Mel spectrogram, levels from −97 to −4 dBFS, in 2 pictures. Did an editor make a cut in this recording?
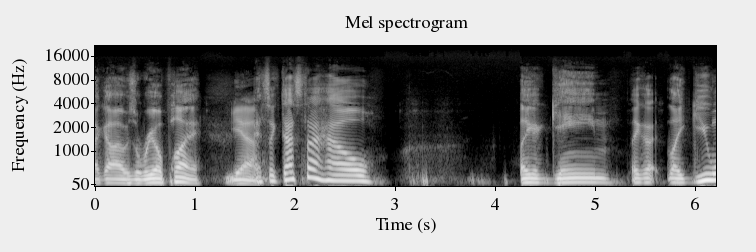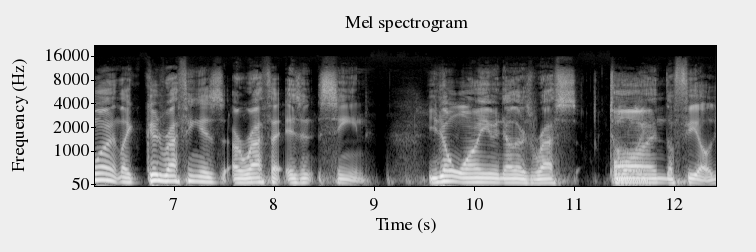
no; 0 cuts

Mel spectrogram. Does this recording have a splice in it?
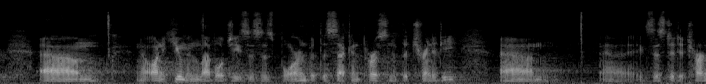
yes; 1 cut; at 1.3 s

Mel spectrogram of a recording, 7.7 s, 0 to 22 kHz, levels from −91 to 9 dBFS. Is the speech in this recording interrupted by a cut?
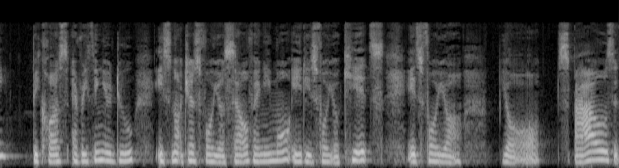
no; 0 cuts

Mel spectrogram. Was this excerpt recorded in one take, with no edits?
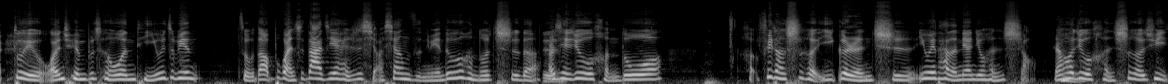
no; 2 cuts; at 5.4 s, 10.4 s

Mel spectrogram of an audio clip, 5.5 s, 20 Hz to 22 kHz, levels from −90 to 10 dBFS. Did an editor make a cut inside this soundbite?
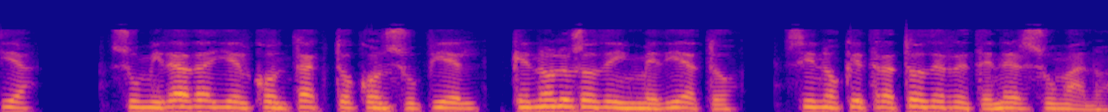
yes; 3 cuts; at 2.5 s, 2.9 s, 3.8 s

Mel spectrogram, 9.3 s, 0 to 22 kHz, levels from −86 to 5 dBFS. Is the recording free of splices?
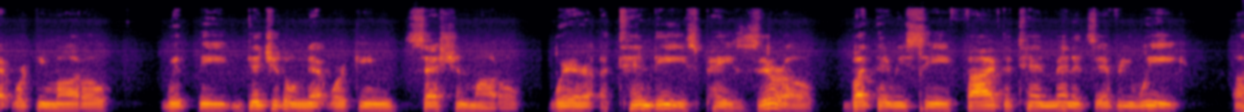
yes; 0 cuts

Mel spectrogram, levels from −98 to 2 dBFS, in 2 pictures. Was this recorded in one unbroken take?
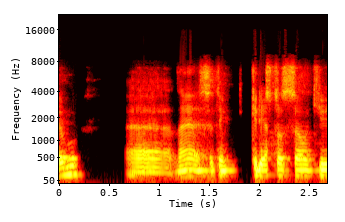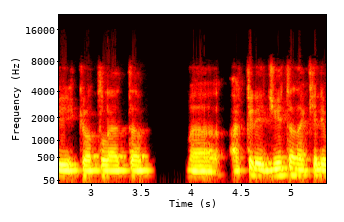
no; 1 cut; at 2.1 s

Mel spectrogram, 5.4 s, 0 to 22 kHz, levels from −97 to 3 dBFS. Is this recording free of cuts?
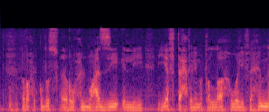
no; 2 cuts; at 1.1 s, 3.7 s

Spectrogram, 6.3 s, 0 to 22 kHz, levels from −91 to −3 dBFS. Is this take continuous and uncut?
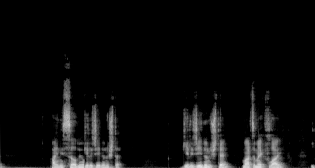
no; 1 cut; at 1.7 s

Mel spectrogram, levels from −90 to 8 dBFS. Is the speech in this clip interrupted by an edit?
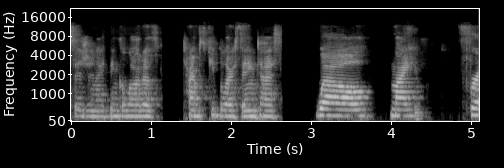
no; 0 cuts

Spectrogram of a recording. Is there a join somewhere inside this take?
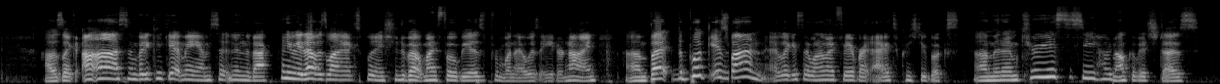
yes; 5 cuts; at 2.7 s, 3.3 s, 7.3 s, 9.6 s, 11.1 s

